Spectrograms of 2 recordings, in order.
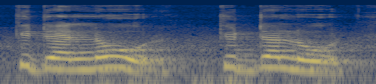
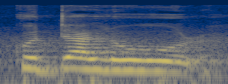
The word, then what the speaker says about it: Cuddalore: Along India's क्यूडालोर, sorry इसका pronunciation थोड़ा सा आपको समझना है इस प्लेस का। इसका प्रोनाउंसिएशन है कुडालोर। Okay, along India's Cuddalore coast,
